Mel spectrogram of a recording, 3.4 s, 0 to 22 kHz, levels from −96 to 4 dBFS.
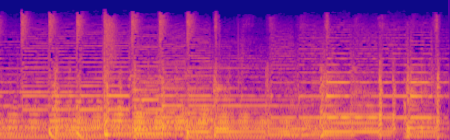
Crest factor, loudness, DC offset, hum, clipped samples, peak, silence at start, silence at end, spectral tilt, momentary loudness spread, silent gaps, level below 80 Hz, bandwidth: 16 dB; -17 LUFS; under 0.1%; none; under 0.1%; -2 dBFS; 0 s; 0 s; -5.5 dB/octave; 6 LU; none; -42 dBFS; 16 kHz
